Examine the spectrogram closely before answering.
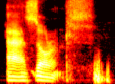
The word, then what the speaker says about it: Azores: Azores. Not jo. Don't say jo. You say yo.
